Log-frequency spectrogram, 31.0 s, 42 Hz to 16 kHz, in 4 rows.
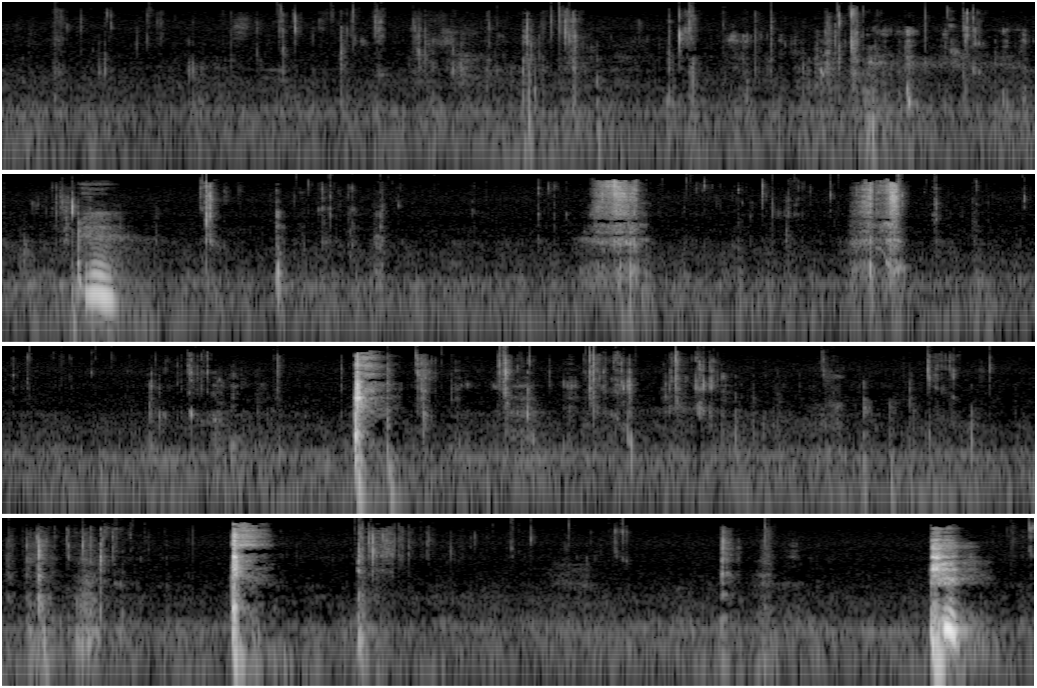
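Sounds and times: person chewing: 0.2s - 8.3s, 9.2s - 10.8s, 16.6s - 17.7s, 18.5s - 24.3s, 25.9s - 28.0s.

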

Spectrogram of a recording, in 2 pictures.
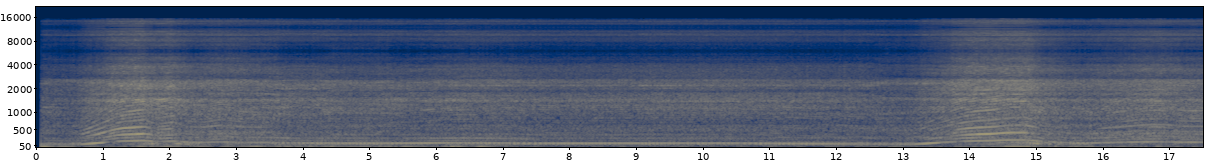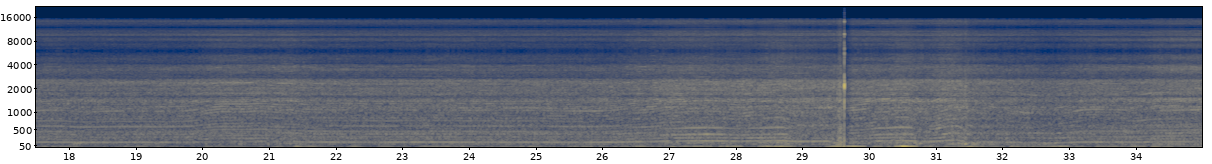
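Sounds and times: snowmobile engine revving: 0.1s - 34.9s.

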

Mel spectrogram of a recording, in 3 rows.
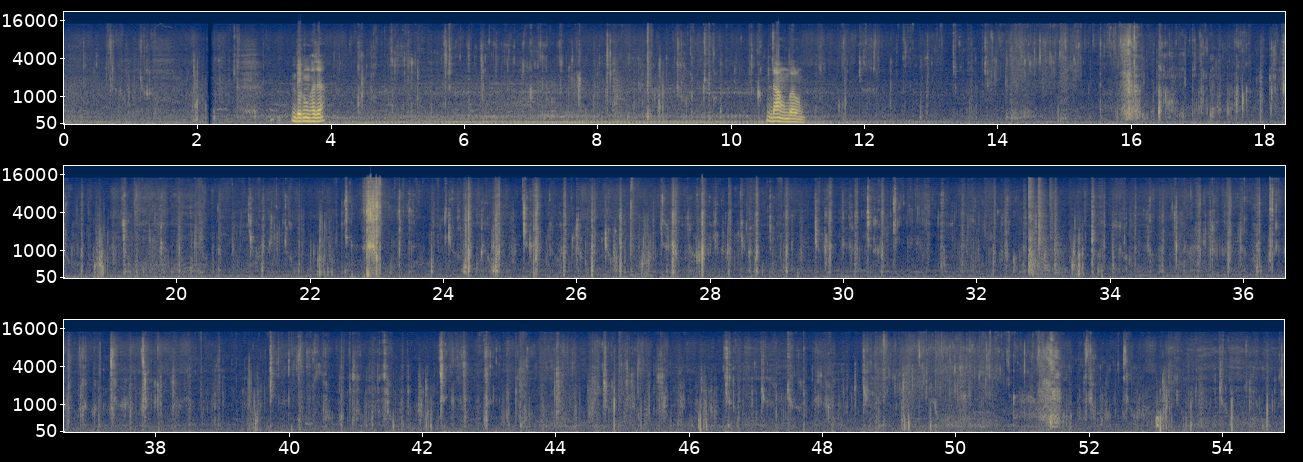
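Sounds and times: person chewing: 0.0s - 3.2s, 3.8s - 54.9s
crunchy bites of fried food: 11.4s - 54.9s.

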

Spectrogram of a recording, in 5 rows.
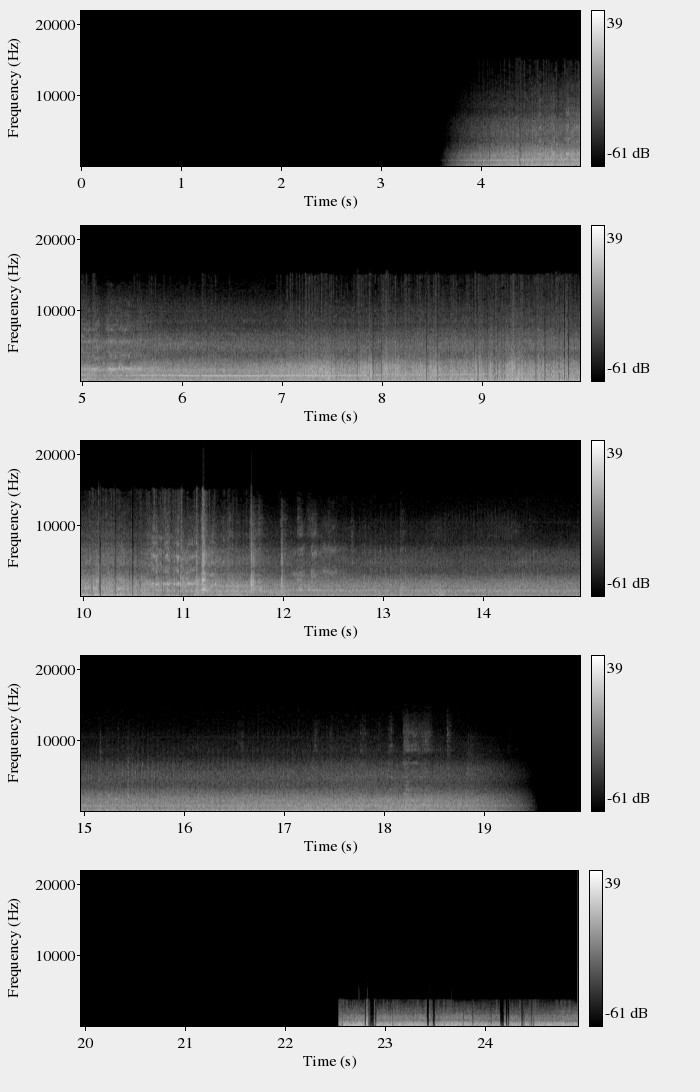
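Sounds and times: kart engine whining: 3.7s - 18.6s.

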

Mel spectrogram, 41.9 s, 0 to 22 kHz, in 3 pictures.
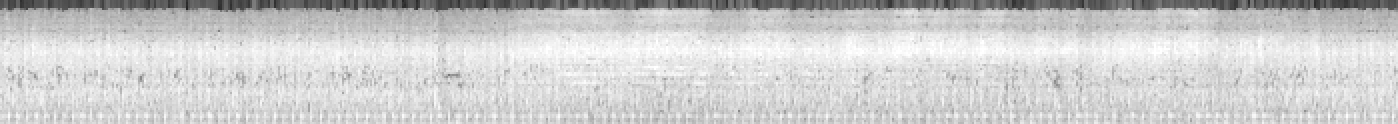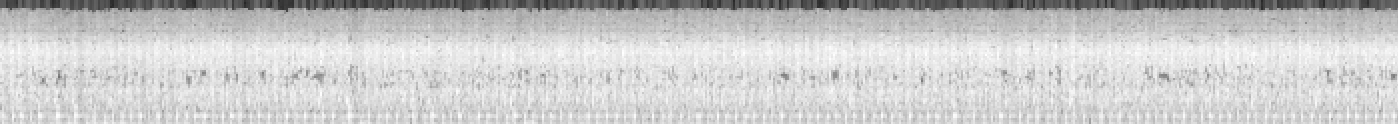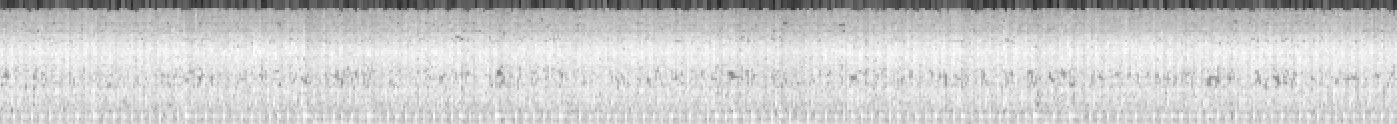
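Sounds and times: sawmill engine running: 0.0s - 41.9s
circular saw ripping timber: 4.4s - 15.7s
saw blade ringing: 5.2s - 12.0s.

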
